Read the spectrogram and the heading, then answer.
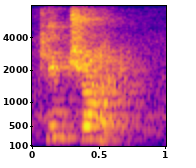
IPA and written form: ˈkiːp ˈtraɪɪŋ (keep trying)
